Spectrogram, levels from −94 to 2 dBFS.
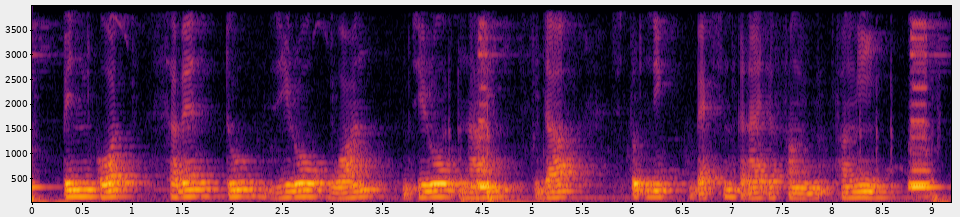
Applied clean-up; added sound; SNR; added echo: none; Vehicle horn, car horn, honking; 7 dB; reverberation time 0.8 s.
